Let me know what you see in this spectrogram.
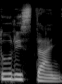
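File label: "туристань", Komi, female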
